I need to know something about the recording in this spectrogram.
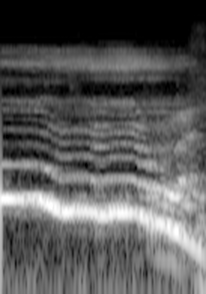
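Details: Pet Alaskan Malamute Luoluo reacting to its owner's pretend puppy stew: a long, steady, mid-pitched howl lasting about two seconds, slowly sliding lower toward the end with a slight wavering quality.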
